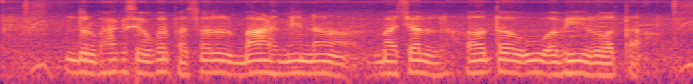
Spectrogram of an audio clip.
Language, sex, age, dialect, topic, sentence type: Bhojpuri, male, 18-24, Southern / Standard, agriculture, question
